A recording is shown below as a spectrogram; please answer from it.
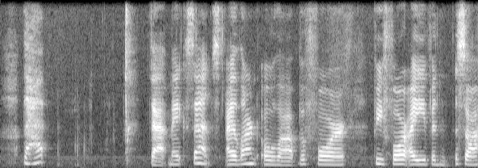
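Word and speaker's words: hola: Ola. That makes sense. I learned Ola before I even saw how it was spelled, and I was always wondering why the H wasn't pronounced.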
